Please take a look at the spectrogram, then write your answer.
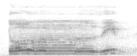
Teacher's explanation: Mimnya bertemu dengan lam itu izhar syafawi. Jelas di bibir. Mimnya dibaca jelas.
